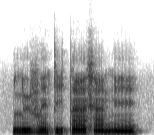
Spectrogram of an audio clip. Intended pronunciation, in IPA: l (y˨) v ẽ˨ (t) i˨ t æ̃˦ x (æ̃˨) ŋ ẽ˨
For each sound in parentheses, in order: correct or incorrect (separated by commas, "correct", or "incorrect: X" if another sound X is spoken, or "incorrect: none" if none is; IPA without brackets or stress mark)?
correct, correct, correct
